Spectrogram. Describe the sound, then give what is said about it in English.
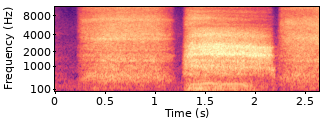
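Slow, deliberate breathing as in a yoga class: a long loud breathy exhale, then a fuller inhale, then another breath begins. Each breath is a steady airy rush with no talking. “Let's exhale all this negative energy and breathe in peace.”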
